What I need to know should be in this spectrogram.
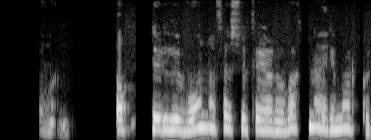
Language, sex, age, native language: Icelandic, female, 50-59, Icelandic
